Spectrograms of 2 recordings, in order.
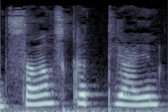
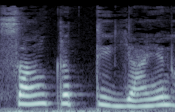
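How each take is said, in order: First: सांस्कृत्यायन with an extra s, 'saans-krit'; wrong pronunciation. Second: सांकृत्यायन as 'saan-krit-yaayan'; correct pronunciation. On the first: Teacher showing the mistake, extra s in सांस्कृत्यायन. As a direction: put s before k in सांस्कृत्यायन. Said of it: "कुछ नहीं होता है". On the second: Teacher correcting students, no middle s in सांकृत्यायन. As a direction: go from nasal straight to k in सांकृत्यायन. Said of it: "सांकृत्यायन होता है". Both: Shown as a demonstration.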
